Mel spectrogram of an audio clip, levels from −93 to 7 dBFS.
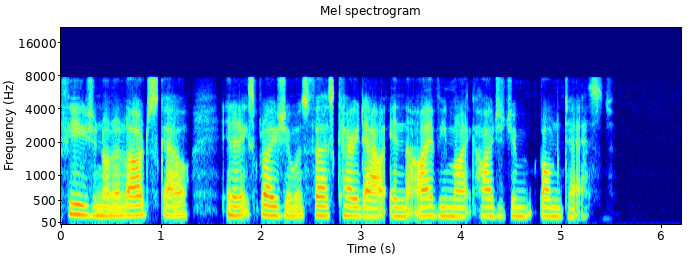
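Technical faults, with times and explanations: No technical faults are present; the speech carries the light coding texture of G.722 wideband telephone coding at 48 kbit/s, with a slight hiss from the coarsely coded upper band and a fuller-band signal that reaches up to 7.7 kHz with nothing above it.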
